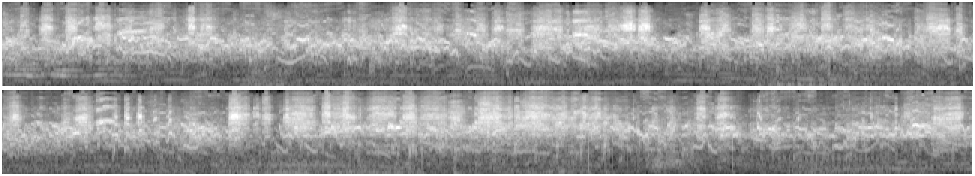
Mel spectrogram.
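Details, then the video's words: Budgerigar colony calling in an aviary: dense, unbroken high twittering and warbling from many birds, a few louder squawks over the chorus. "Australian Budgie Chirping Sounds"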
